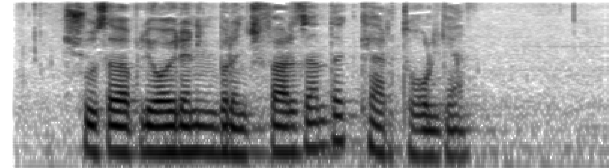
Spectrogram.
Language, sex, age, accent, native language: Uzbek, male, 19-29, Toshkent viloyati, Uzbek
